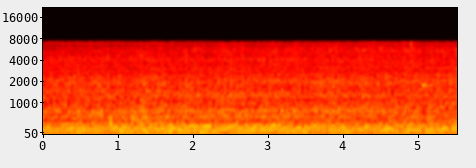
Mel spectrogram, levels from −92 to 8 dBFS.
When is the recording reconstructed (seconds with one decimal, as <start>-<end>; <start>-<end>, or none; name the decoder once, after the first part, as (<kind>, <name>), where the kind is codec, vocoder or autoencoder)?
0.0-3.3 (vocoder, BigVGAN v2); 4.7-5.5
